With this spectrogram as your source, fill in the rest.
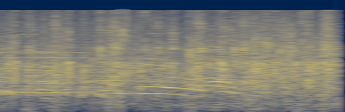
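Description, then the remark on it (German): A crowd applauds Christoph Strasser for his third win at the Race Around Niederösterreich, dense clapping filling the whole moment with loud, even energy and a few higher cheers or whistles glinting through. “Weiterer, einen Applaus für unseren Sensationsmann.”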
